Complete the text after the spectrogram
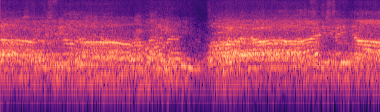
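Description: An elderly man speaks forcefully through a microphone and loudspeakers.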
